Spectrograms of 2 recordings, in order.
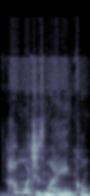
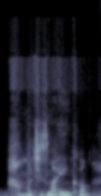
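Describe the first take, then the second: First: A hint of alarm, said up high and loud; louder pleading question. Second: Whispered. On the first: Coach voicing a viewer worried about their income, louder and higher. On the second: Retold or imitated. Coach voicing a viewer quietly asking about their income, whispered. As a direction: drop to a whisper for the question.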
